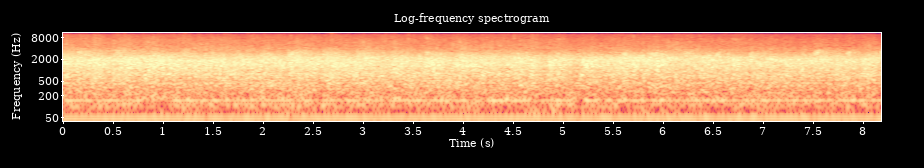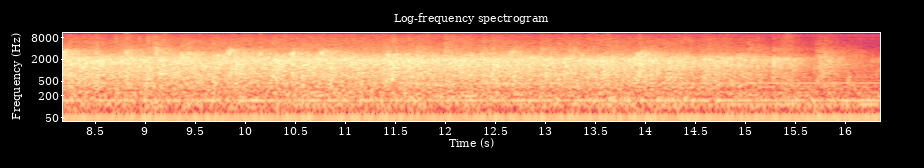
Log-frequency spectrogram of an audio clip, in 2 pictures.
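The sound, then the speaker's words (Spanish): A church audience applauds during a service, a sustained, even wash of clapping that stays constant for many seconds before easing off at the end. “A ver, fuerte, fuerte aplauso al Señor allá atrás, con fe.”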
